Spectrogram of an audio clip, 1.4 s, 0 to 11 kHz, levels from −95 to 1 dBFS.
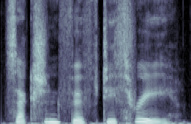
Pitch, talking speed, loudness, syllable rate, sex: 200 Hz, 125 wpm, -18 LUFS, 4.0 syllables/s, female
